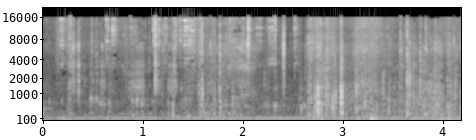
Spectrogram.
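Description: Dogs chewing and crunching treats, with scattered short clicks and crunches and a light metallic jingling.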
